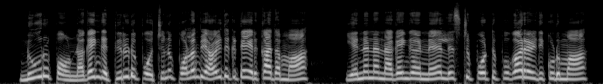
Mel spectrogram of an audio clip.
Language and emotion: Tamil, angry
